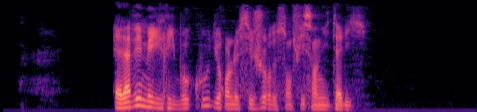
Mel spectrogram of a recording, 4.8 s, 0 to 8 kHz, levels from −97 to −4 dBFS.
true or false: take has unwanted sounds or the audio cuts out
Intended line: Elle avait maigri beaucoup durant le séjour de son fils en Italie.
false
